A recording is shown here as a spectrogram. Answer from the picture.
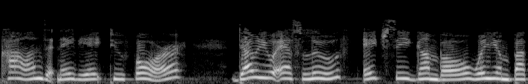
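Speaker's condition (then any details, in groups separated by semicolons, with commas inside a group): No condition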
